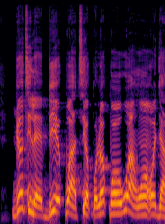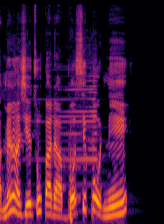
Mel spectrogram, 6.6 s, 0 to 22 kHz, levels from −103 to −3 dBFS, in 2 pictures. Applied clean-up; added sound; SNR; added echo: classical method spectral subtraction.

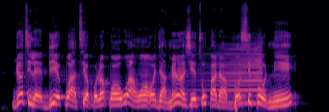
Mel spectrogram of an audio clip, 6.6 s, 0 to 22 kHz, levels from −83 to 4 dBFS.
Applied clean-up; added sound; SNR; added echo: none; Bowed string instrument; 14 dB; none.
